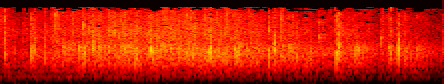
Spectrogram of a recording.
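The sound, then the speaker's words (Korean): Studio audience applause welcomes an arriving guest in a radio studio. Dense, even clapping holds steady for about two seconds, with a few sharper, louder claps near the end. “자, 우리 모두 박수.”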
